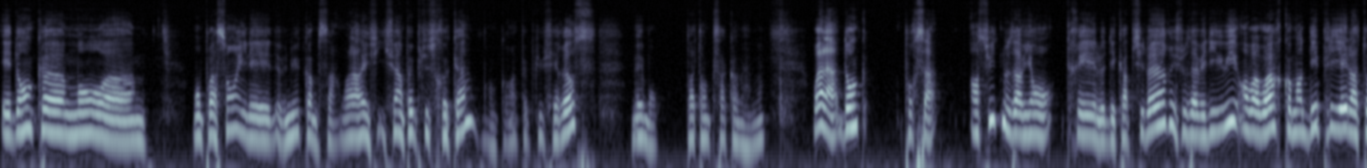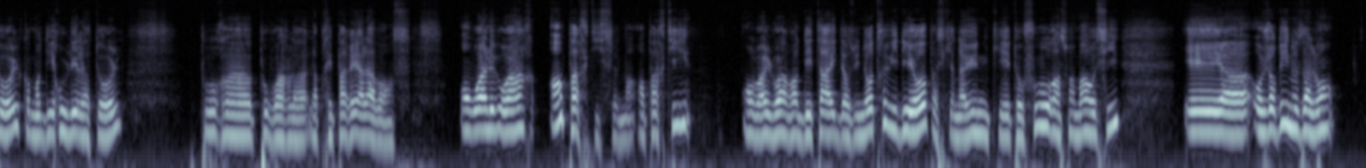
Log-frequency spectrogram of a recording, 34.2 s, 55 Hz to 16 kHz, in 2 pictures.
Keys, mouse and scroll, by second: 1.5 click, 1.8 space, 2.4-5.8 drag, 5.8-10.1 drag, 11.9-12.9 drag, 14.6-15.4 drag, 19.5-25.6 drag.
